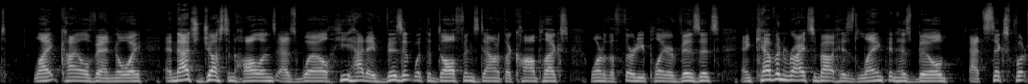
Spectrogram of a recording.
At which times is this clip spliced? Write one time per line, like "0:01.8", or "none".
none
